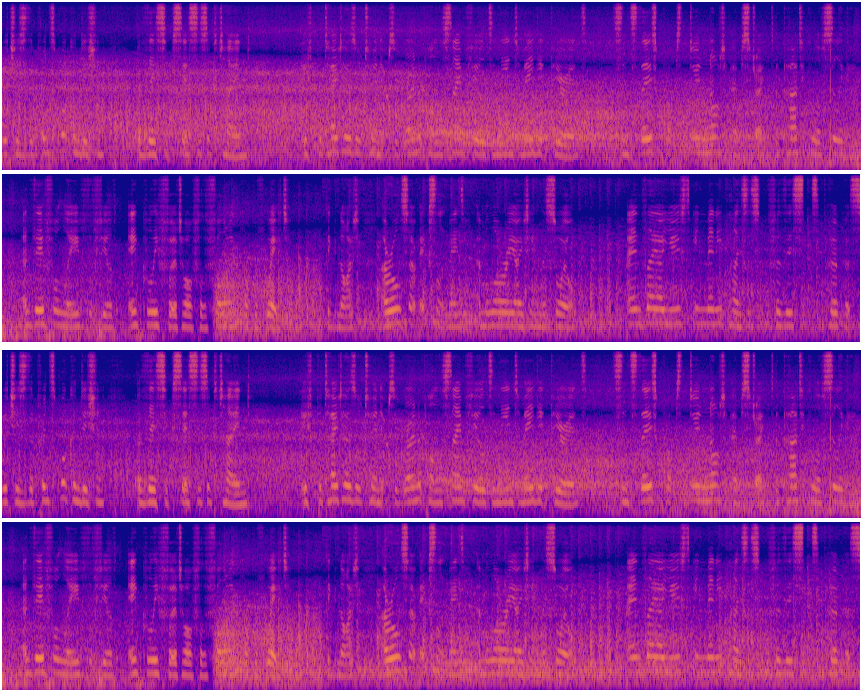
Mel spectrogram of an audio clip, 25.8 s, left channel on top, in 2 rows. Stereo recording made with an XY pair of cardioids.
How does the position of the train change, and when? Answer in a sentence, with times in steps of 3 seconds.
In this clip you hear the train on the left from 0 s, in the centre from 9 s and on the right from 15 s.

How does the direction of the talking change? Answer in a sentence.
In this clip you hear the talking stay put.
